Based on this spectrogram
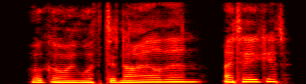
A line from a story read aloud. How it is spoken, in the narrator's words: August whispered against his mouth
